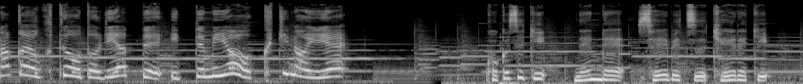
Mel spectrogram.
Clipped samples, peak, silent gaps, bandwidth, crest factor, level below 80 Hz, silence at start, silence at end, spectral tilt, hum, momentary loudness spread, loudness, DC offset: under 0.1%; -2 dBFS; none; 19 kHz; 10 dB; -36 dBFS; 0 s; 0 s; -4 dB/octave; none; 17 LU; -13 LUFS; under 0.1%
